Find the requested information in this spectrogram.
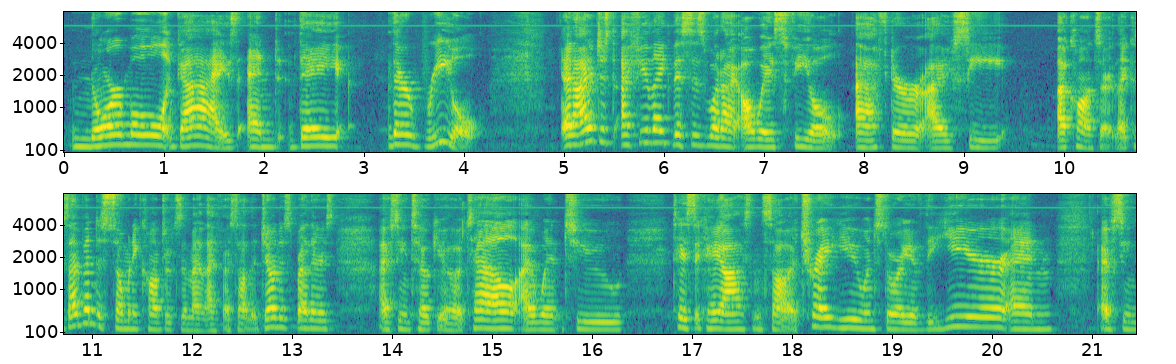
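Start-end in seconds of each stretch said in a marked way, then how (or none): none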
